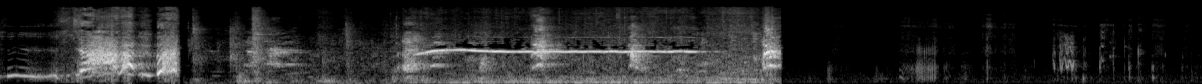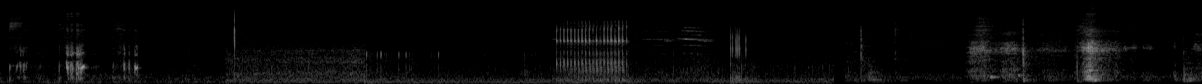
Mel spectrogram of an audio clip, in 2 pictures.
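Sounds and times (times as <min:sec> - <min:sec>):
small dog whining howl: 0:04.0 - 0:07.1
puppy whimpers and snuffles: 0:09.0 - 0:13.5.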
